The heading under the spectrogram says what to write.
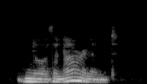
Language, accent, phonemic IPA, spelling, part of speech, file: English, Southern England, /ˈnɔː(ɹ)ðə(ɹ)n ˈaiə(ɹ)lənd/, Northern Ireland, proper noun, LL-Q1860 (eng)-Northern Ireland.wav
- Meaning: A constituent country and province of the United Kingdom, situated in the northeastern part of the island of Ireland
